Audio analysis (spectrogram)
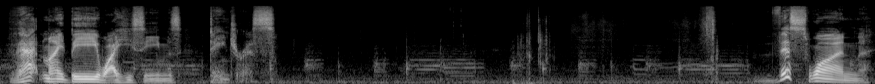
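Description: A man acting in a fiction podcast as an exasperated, sarcastic TV creator who reads fan fiction aloud. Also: mid-range voice. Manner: sardonic, muttering asides between read passages.

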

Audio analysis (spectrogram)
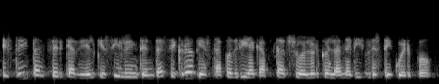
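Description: Audio drama role: male actor as literal, formal, courteous AI, very quick delivery, narrow telephone sound. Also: a little high, lightly acted. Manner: stiffly formal, over-literal phrasing. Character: literal-minded, polite artificial intelligence in a silicon body. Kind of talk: radio drama. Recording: tinny, narrowband phone line.

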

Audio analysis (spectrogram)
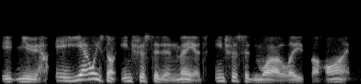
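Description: A man from New Zealand calling a radio show by phone, telling a story in a halting, solemn, insistent way. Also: mid-range voice, sing-song, dry recording. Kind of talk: casual anecdote telling. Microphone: telephone. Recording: tinny phone line.

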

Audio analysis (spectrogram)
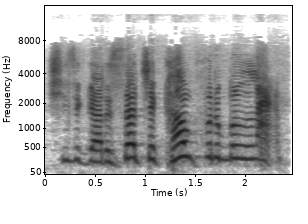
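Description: An actor playing a pushy, wheedling middle-aged Italian restaurant owner with an Italian accent and broken English in a 1940s radio comedy. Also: male voice, very high voice, normal speed, gravelly, bright, forceful tone, exaggerated voice, rough recording. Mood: scheming, fatherly. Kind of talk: 1940s radio sitcom acting.

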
